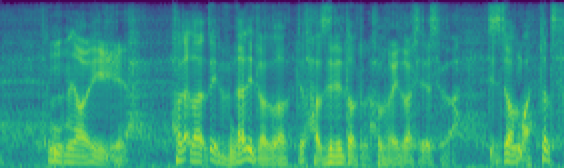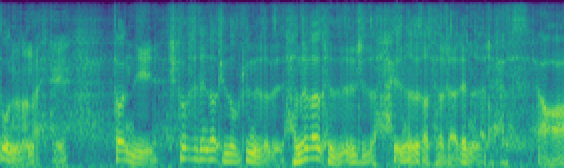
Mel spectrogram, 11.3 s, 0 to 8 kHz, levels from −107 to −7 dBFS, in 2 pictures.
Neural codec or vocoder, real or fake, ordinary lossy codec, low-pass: autoencoder, 22.05 kHz, a latent of 192 numbers a frame, VITS, trained on many speakers; fake; Opus, 64 kbps; 7.2 kHz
